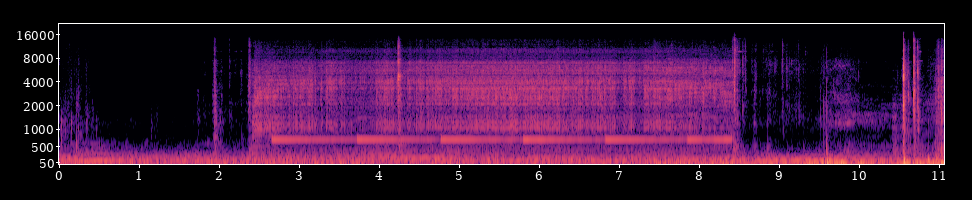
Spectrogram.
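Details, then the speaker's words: 1988 Ford F250, electric fuel pump run via jumpered relay with key on, microphone under truck; thin steady whine with small regular hitches; pump sounds like it's sucking air, owner unsure, maybe a bad O-ring. "One of the things I don't like that's going on is it sounds like it's sucking air. And I'm not sure what to make of that."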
